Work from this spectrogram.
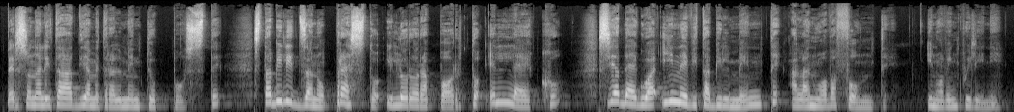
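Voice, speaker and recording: An actress delivering scripted dramatic narration of a tense literary story for a radio play. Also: female voice, mid-range voice, moderate pace, warm tone, close to an everyday voice. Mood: measured, solemn. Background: music.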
